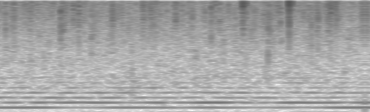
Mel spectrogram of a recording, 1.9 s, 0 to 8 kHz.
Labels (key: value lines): label: biophony, midshipman
recorder: SoundTrap 500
